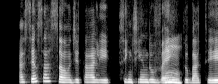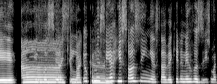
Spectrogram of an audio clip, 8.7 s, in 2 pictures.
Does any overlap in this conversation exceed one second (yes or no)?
yes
